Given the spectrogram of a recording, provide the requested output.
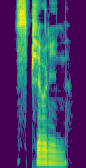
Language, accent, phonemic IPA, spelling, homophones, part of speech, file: French, France, /spi.ʁy.lin/, spiruline, spirulines, noun, LL-Q150 (fra)-spiruline.wav
- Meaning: spirulina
